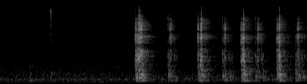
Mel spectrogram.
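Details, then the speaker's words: 1994–1997 Honda Accord door lock actuator bench-tested after repair: crisp even clicks, about eight quick strokes in two seconds, no grinding or dragging either direction, normal operation. "I'm going to bench test the actuator to show you that it's fixed when it goes in One Direction doesn't make any noise and when it goes in the other direction it also doesn't make any noise"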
